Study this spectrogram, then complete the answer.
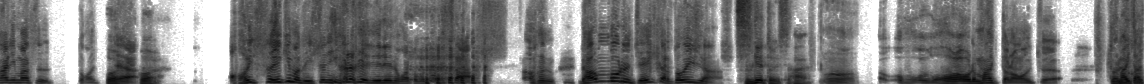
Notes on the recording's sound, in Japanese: ZOOMで収録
